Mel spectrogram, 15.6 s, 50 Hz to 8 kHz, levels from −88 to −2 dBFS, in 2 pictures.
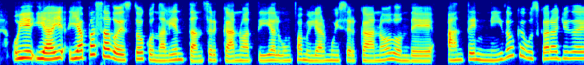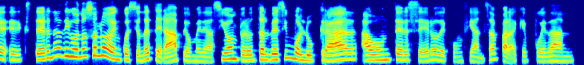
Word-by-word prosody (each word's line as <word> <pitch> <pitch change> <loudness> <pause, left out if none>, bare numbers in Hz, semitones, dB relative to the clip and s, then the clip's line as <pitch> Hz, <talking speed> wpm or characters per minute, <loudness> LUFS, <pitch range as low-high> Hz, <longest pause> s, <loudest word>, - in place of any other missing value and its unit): Oye, 285 +2 +7
¿y 270 -1 +6
ahí 250 +3 +8
y 260 +2 +3
ha 295 - +9
pasado 355 -6 +6
esto 225 +4 +1
con 210 -5 -5
alguien 215 +4 -1
tan 185 -5 0
cercano 200 -2 -1
a 195 - -2
ti, 195 +1 -5
algún 200 -1 -4
familiar 195 -4 -3
muy 205 0 -7
cercano 200 +2 -2
donde 190 -4 -2 0.2
han 215 +1 +1
tenido 235 - -3
que 385 -3 -4
buscar 260 -3 -1
ayuda 270 0 -1
e 225 -3 -6
externa? 260 - -2
Digo, 350 -2 +2
no 350 +1 -1
solo 380 -1 +2
en 240 -4 -1
cuestión 210 -3 -5
de 235 +3 0
terapia 210 -5 -1
o - - -11
mediación, 185 +9 -4
pero 200 -2 -4
tal 220 +2 0
vez 230 +3 -1
¿involucrar 215 -2 -1
a 205 +1 +1
un 220 +1 -4
tercero 215 -2 -5
de 195 -3 -7
confianza 175 +4 -10
para 240 - -3
que 180 -2 -14
puedan 180 0 -7
215 Hz, 175 wpm, -22 LUFS, 195-255 Hz, 0.2 s, ha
